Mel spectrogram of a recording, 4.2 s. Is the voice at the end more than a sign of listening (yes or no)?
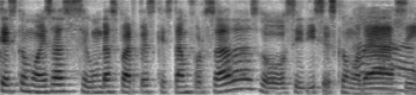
yes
